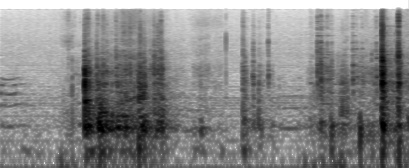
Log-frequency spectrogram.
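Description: A nylon cast net being handled in a plastic bucket: a rustle about a second in, then scattered small clicks and a sharper click near the end.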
